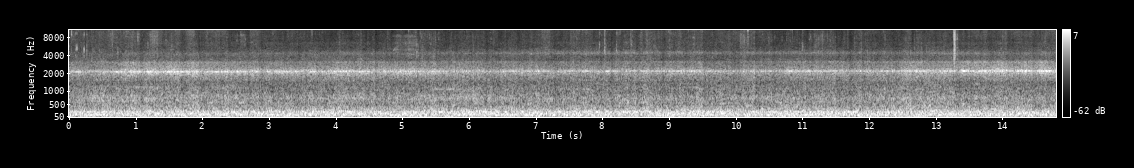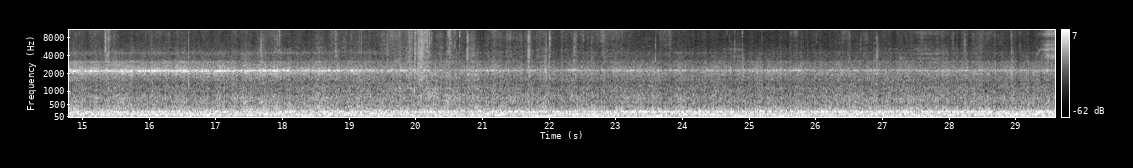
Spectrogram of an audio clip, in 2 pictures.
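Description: Hokuriku Shinkansen train's interior running noise at high speed: a steady low rumble and rush with a thin high-pitched whine held on one note.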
